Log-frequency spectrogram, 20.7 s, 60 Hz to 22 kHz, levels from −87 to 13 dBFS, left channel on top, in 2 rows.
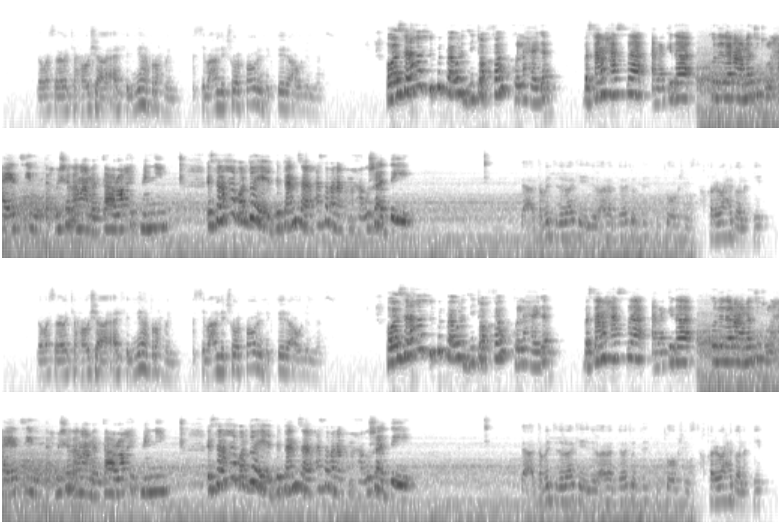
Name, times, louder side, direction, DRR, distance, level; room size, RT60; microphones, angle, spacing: voice 1, 0.5-2.3 2.6-4.3 17.3-20.5, right 2 dB, 20° right, 0.6 m, -41 dB
voice 2, 5.1-7.3 7.7-12.6 12.8-15.8, left 2 dB, 80° left, 1.4 m, -30 dB
sound 1, 9.2-19.6, equal, 5° left, 1.1 m, -46 dB
3.5 x 3.5 x 2.7 m
head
